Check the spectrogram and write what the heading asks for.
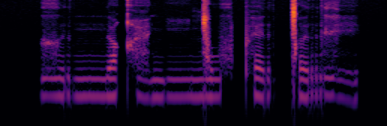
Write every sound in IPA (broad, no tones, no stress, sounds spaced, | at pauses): ɣ ɯ r nː ɯ qʰ e̤ ŋ iː ŋ͡ǀ u x pʰ ɛ r ǀ ə r ɣ e̤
